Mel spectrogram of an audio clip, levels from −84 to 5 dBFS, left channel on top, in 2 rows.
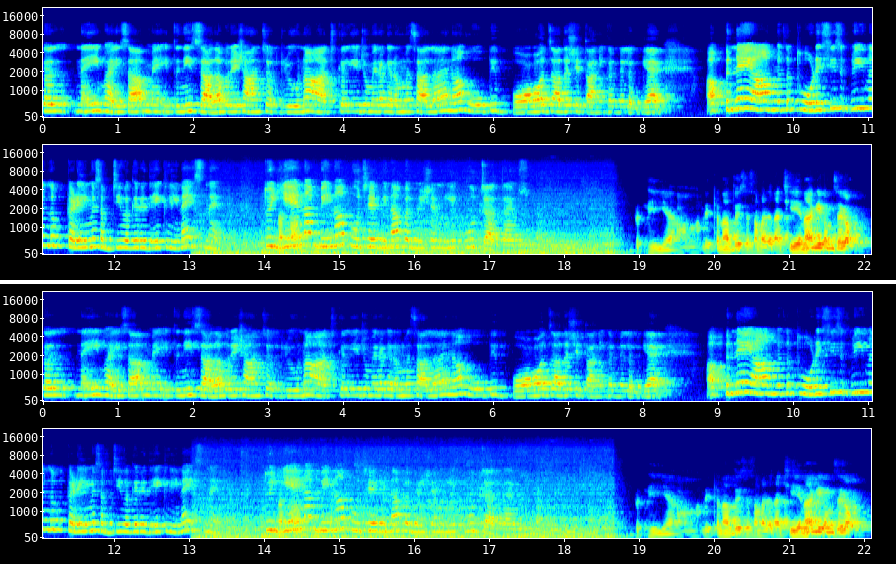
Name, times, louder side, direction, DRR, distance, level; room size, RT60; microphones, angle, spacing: voice 1, 0.0-13.5 14.0-17.5, left 2 dB, 35° left, 2 dB, 2.3 m, -25 dB
sound 1, 13.0-18.7, right 1 dB, 25° right, 2.4 m, -31 dB
voice 2, 19.1-21.8, left 2 dB, 75° left, 3 dB, 2.7 m, -20 dB
22.0 x 10.5 x 5.0 m, 0.67 s
head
